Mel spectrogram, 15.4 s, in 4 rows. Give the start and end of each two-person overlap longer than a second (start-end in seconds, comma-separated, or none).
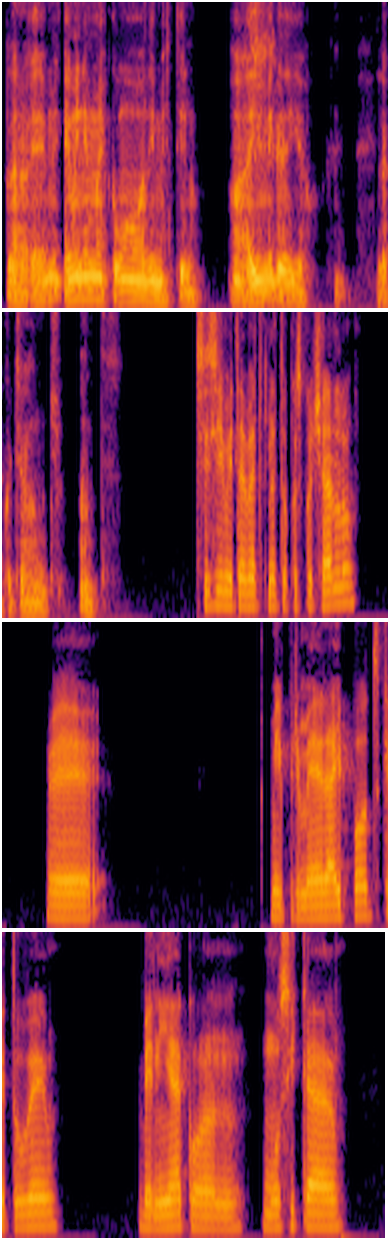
none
